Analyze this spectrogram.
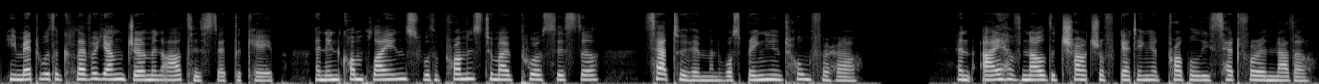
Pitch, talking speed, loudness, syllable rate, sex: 210 Hz, 200 wpm, -18 LUFS, 5.2 syllables/s, female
